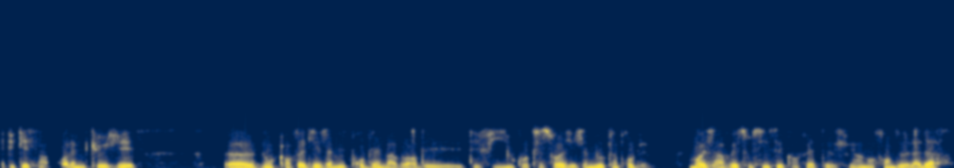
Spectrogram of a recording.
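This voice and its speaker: Brief: low, husky male caller, earnest and halting, dry tinny phone line. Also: dry recording. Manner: earnest, halting, many fillers. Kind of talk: earnest personal confession.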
